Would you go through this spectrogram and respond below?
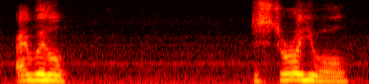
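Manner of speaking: echoing, disembodied voice, as if on wind. Voicing a voice echoing through the forest trees: echoing voice on the wind. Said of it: "a voice is almost carried on the wind".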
